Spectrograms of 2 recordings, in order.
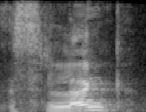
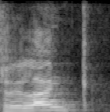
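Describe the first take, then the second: First: The name begins with a plain 's' sound. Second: The name begins with an 'sh' sound. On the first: This is the usual name. "هي سريلانكا" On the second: This is how the local people say it. "بس هما بينطقوهاش شريلانكا"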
